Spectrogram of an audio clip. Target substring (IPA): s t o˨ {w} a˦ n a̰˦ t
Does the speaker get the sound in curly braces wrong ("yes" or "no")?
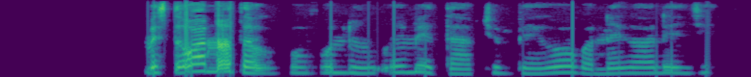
no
